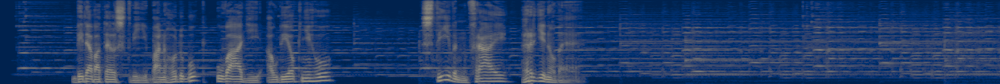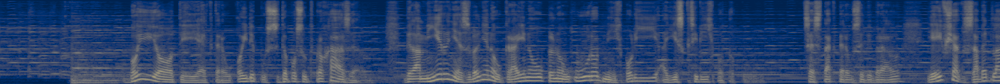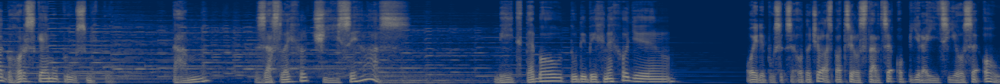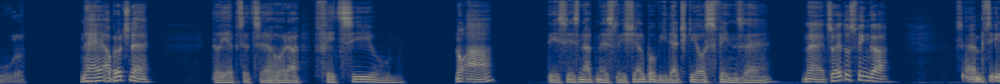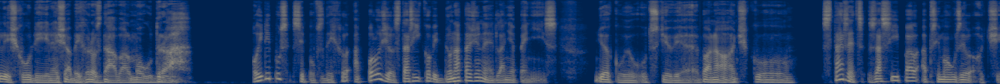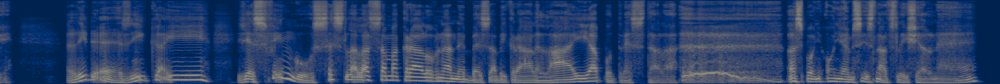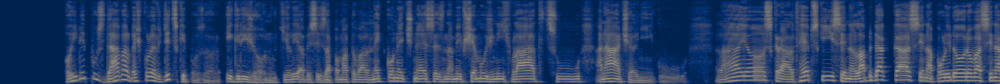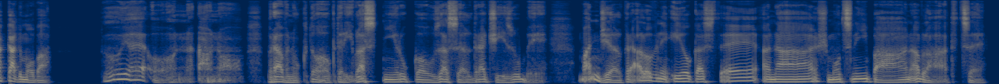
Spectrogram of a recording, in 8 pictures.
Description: Hrdinové audiokniha
Ukázka z knihy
